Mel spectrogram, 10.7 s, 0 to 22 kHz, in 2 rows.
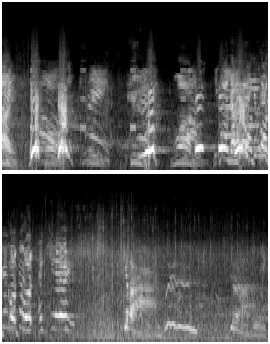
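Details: Eager Husky teams, four dogs each, at a sled start in Rendlesham, January 2016, on analogue cassette: rapid barks and yelps pile up in the first half, then fade into a wash of background noise with scattered whimpers.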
